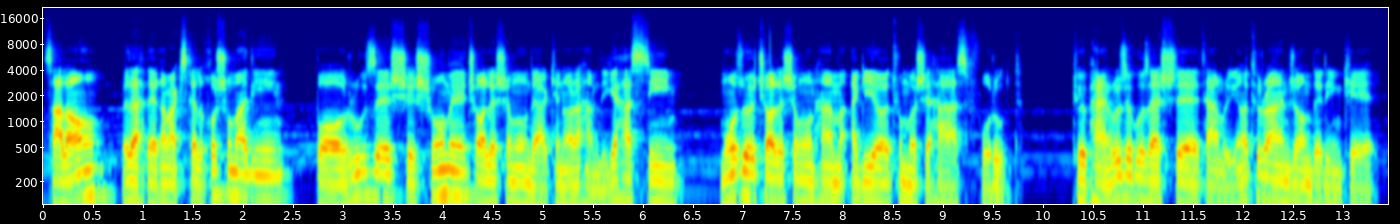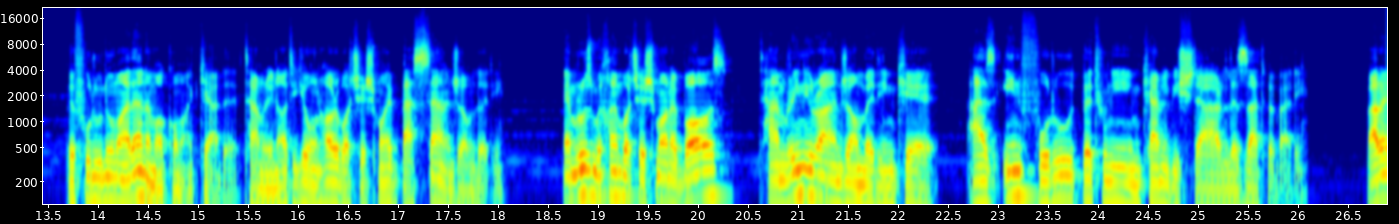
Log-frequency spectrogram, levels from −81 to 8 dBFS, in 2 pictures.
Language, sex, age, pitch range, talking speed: Persian, male, 30-49, 90-110 Hz, 150 wpm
